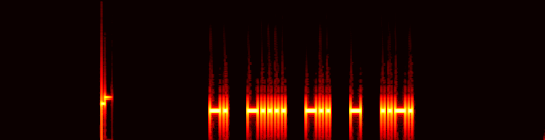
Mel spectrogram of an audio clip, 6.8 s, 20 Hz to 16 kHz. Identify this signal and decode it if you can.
Morse code, heard as a keyed tone, about 28 wpm, spaced as for 20 wpm, 700 Hz. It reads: N6DTF
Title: USA Call Signs - 2x Character Spacing - 28wpm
